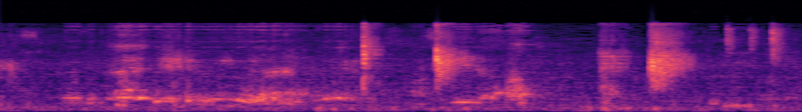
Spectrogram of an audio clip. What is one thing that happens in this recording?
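A snooker cue taps a ball sharply.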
